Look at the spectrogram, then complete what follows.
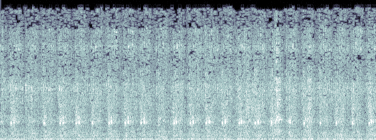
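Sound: teletype machine clattering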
